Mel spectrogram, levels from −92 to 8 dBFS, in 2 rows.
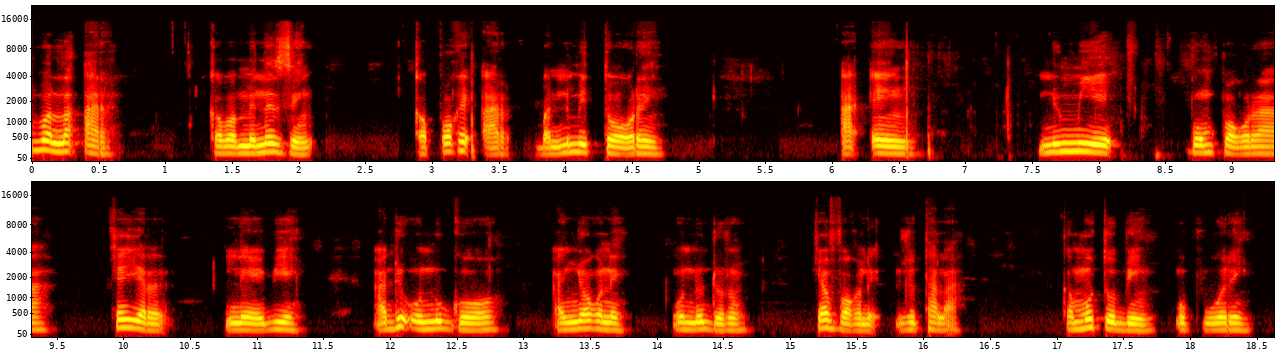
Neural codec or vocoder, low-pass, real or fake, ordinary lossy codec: vocoder, 44.1 kHz, 128 mel bands every 512 samples, BigVGAN v2; 14.4 kHz; fake; Opus, 24 kbps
